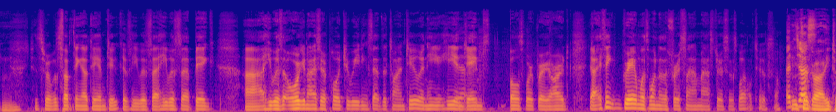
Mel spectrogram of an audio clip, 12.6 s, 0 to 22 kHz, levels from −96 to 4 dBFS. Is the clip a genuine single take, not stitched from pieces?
yes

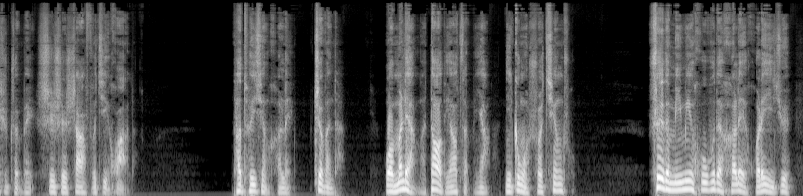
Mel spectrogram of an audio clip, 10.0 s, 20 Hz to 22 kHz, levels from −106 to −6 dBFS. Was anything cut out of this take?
no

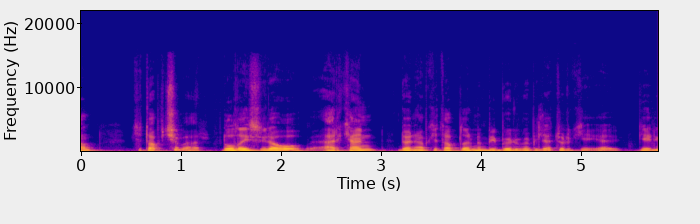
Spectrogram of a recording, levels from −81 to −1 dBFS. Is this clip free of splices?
no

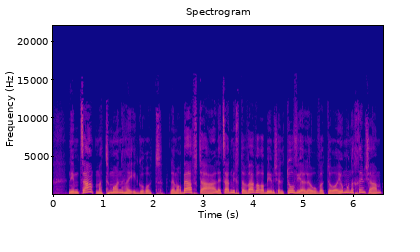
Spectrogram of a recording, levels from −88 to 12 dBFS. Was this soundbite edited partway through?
yes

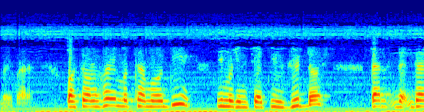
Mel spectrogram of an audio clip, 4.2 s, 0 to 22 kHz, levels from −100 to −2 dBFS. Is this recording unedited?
no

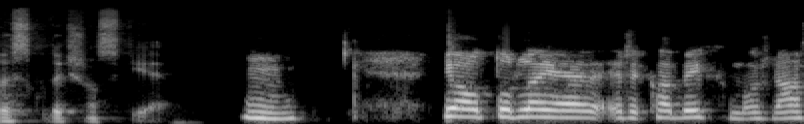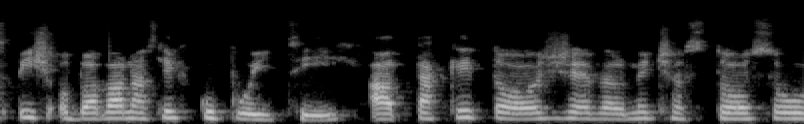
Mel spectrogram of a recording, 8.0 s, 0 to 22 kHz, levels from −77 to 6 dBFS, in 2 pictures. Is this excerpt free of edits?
no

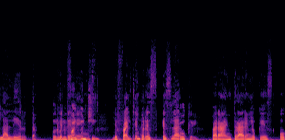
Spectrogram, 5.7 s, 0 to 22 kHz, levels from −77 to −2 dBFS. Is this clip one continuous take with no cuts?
no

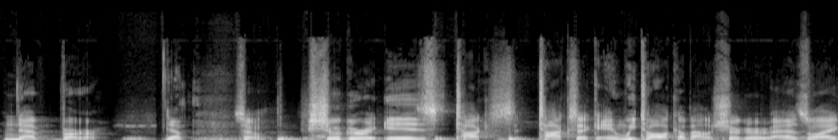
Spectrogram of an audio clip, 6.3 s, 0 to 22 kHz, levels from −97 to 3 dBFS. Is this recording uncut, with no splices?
no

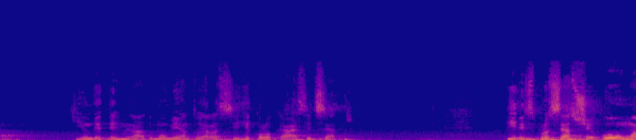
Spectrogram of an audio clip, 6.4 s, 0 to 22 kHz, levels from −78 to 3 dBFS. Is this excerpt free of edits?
no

